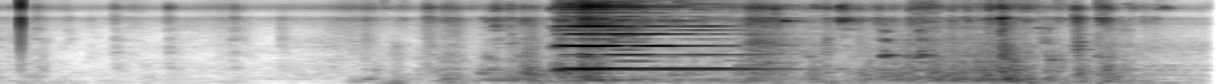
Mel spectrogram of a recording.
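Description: An elevator chime rings once about three seconds in, a bright tone that fades over about a second. Around it a rumbling noise from the lift swells up and dies away, with a sharp click at the very start.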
